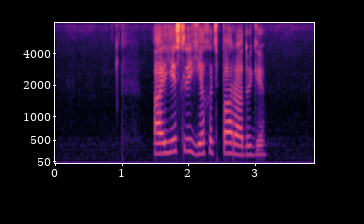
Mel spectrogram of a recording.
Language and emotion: Russian, neutral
